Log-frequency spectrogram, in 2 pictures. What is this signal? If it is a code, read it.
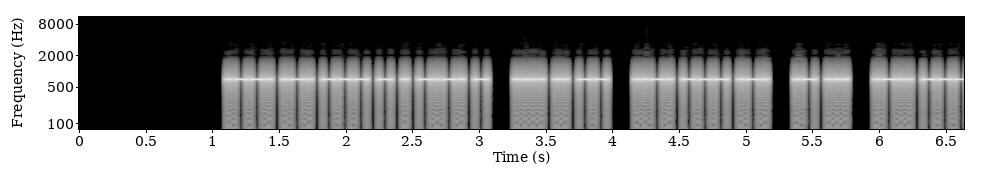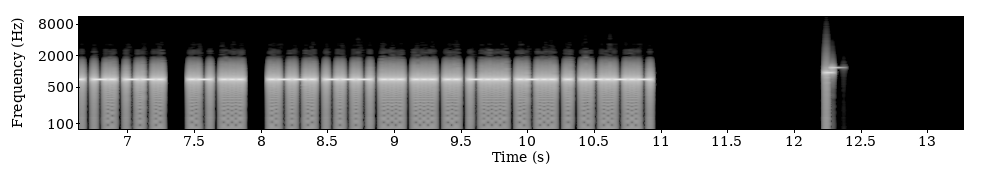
Morse code, heard as a keyed tone, about 40 wpm, 700 Hz. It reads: PROTECT HIM FOR AS LONG AS POSSIBLE.
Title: Sentences from Top 900 Words 40wpm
